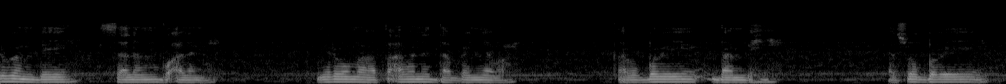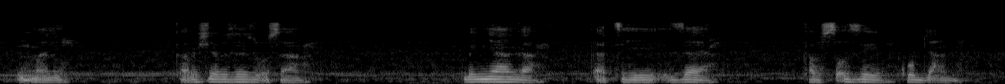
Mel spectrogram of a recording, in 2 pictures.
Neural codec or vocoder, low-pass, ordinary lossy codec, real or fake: codec, 16 kHz, 16 kbps, FreqCodec, smaller model; 7.2 kHz; Opus, 32 kbps; fake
